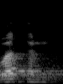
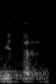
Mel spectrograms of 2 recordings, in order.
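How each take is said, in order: First: The first vowel is an 'a' sound. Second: The first vowel is an 'i' sound. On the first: "bi fathil" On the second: "wa qasriha"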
